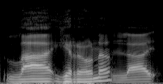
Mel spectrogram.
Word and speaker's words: La Llorona: La Llorona. La Llorona? Like Ma Sharona.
